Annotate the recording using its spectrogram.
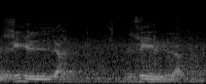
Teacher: І л е подовжене, м'яке, скажімо. зілля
